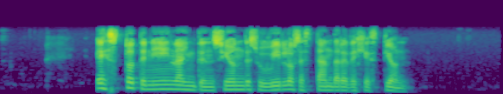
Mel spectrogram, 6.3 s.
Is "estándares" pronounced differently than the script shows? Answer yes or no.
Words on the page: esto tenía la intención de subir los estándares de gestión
no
